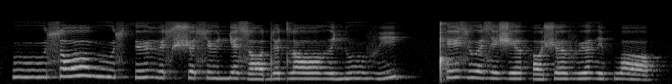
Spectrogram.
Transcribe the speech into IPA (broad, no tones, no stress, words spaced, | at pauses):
uː sɔːβuːs θʏɣʏsʃœs ʏːɲɛzɔdœ dlɔːɣəɲuːvi | ǃʰe zuə̯zeʒeə̯hɔ ʃœə̯vʏə̯ðipwɔː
